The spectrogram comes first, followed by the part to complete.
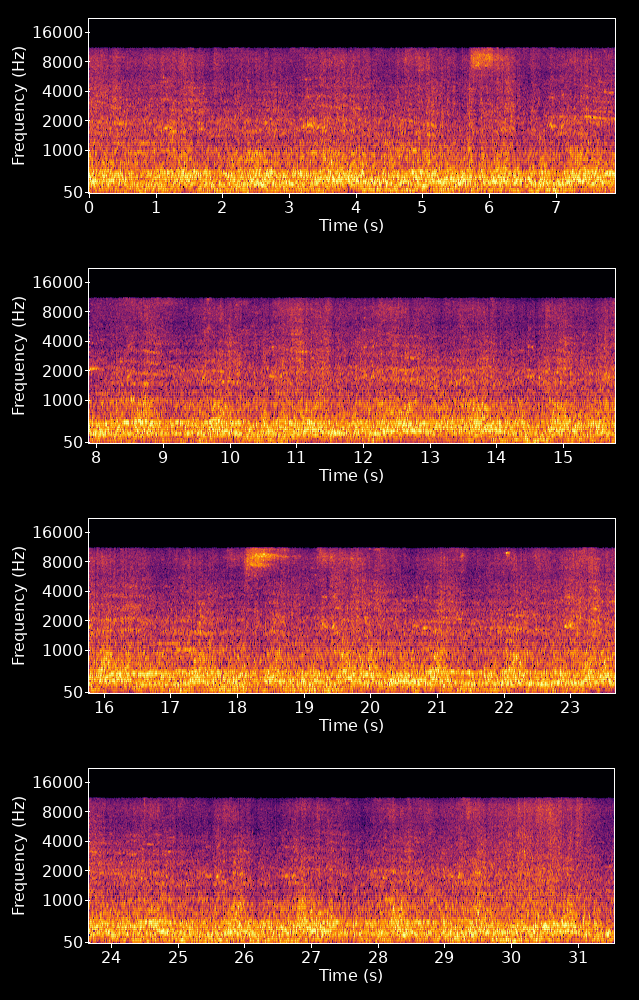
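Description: Double-stack intermodal freight train passing close by: a steady loud rumble of steel wheels on rail with repeated clicking of wheels over rail joints, and two brief high squeals, about six and eighteen seconds in.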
